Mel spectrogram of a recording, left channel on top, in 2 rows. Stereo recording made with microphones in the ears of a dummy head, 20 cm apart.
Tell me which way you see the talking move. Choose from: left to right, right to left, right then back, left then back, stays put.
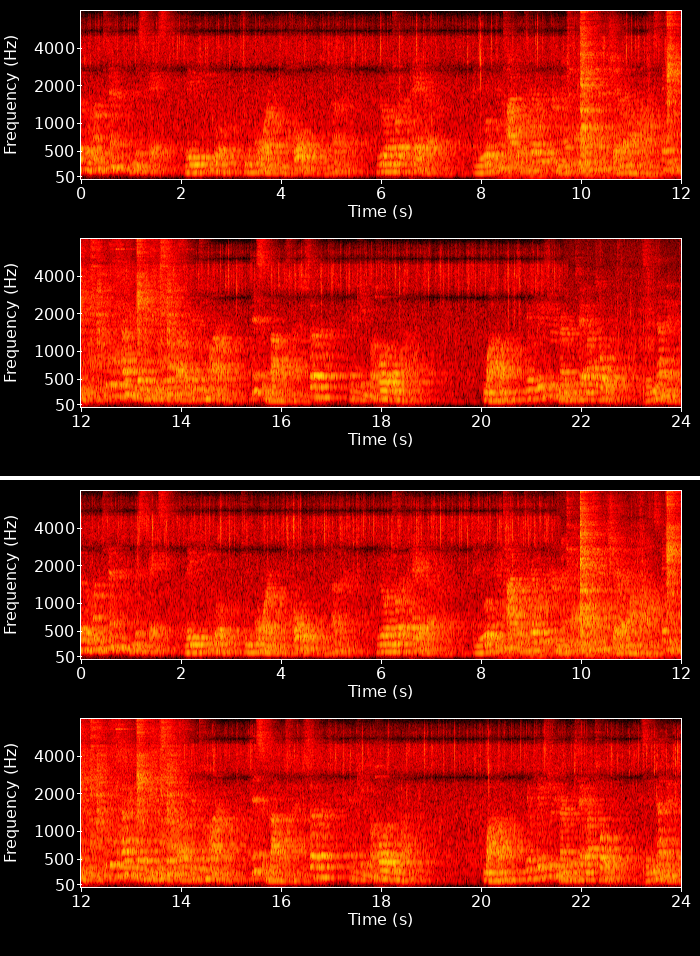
stays put.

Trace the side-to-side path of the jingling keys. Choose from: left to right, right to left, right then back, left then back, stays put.
right to left.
